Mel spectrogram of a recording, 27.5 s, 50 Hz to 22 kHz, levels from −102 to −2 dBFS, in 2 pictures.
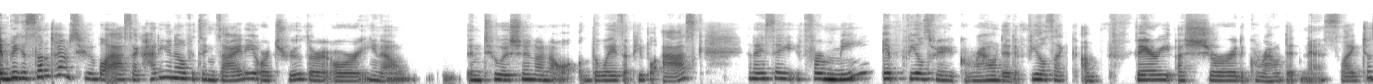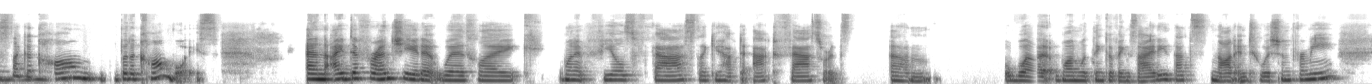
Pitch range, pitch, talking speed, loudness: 180-230 Hz, 200 Hz, 180 wpm, -32 LUFS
